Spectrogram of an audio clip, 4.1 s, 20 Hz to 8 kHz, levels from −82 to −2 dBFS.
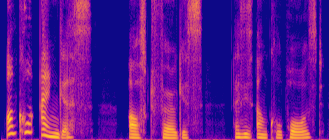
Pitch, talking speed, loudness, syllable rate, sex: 215 Hz, 115 wpm, -19 LUFS, 4.9 syllables/s, female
